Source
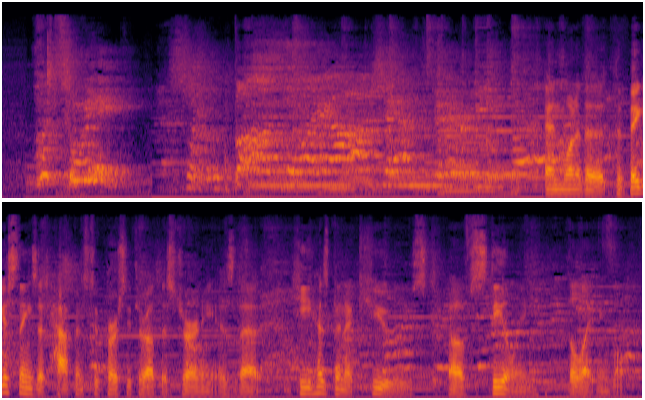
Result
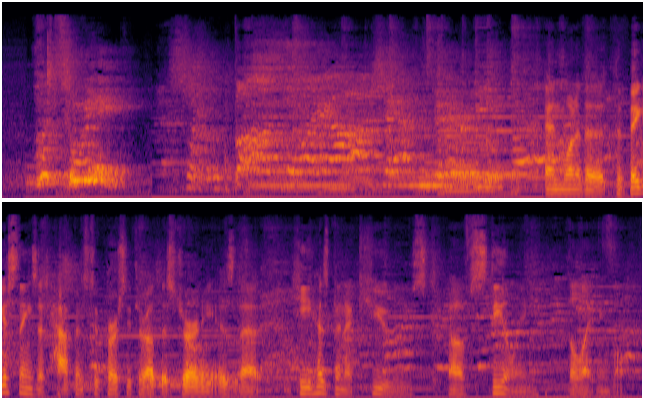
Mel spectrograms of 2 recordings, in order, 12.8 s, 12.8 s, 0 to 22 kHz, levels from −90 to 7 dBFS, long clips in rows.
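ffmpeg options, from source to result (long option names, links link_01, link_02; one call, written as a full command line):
ffmpeg -i in.wav -af "asetnsamples=nb_out_samples=441:pad=0,asendcmd='1.22 equalizer g -2;4.17 equalizer g 8.5;4.99 equalizer g -0.5;6.44 equalizer g -10;7.03 equalizer g 0;7.89 equalizer g 10;8.78 equalizer g -2;9.69 equalizer g -13',equalizer=frequency=340:width_type=o:width=0.98:gain=7.5" out.wav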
